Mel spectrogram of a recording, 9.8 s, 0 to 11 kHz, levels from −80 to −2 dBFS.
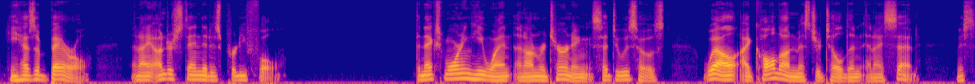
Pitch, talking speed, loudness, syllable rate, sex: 115 Hz, 205 wpm, -20 LUFS, 5.4 syllables/s, male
